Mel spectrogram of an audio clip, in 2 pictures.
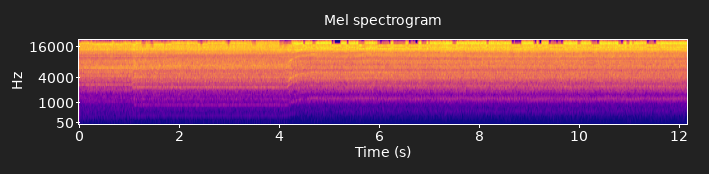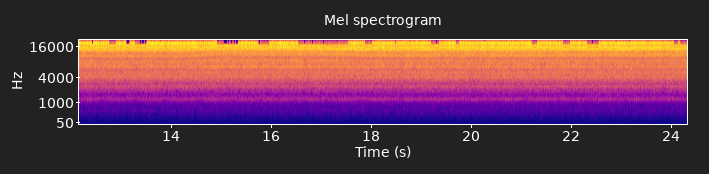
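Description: An alternator on a Cozy MKIV airplane being spun up to charge the battery gives a steady high whine and hiss that steps up in pitch early on, then holds level and constant.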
